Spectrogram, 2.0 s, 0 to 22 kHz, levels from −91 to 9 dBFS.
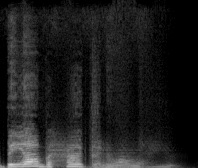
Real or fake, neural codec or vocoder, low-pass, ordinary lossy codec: fake; codec, 44.1 kHz, 0.9 kbps, DAC; none; none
